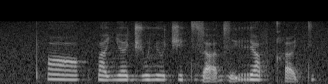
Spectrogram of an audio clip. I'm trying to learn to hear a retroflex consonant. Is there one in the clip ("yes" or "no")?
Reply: no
